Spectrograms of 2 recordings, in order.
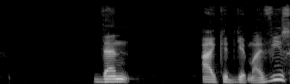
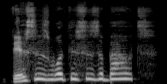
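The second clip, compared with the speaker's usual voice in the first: high-pitched incredulous question; reenacted disbelief; 11 semitones higher than usual. Reacting to the racism accusation, high incredulous voice.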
